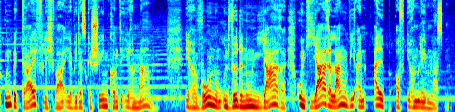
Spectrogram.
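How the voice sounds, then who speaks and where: Ein Schauspieler als ernster Erzähler eines psychologischen Hörspiels, der literarisch und gemessen spricht. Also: male voice, mid-range voice, natural voice. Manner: measured, literary, serious. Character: grave male narrator of a psychological radio drama. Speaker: narrator. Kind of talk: literary radio drama narration. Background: music.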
